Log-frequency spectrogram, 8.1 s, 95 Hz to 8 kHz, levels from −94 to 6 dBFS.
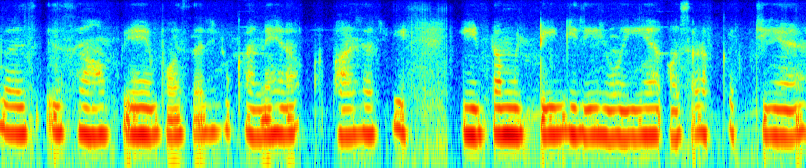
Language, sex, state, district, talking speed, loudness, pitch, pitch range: Hindi, female, Bihar, Gopalganj, 105 wpm, -15 LUFS, 230 Hz, 225-240 Hz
